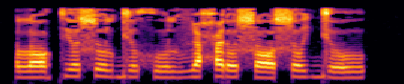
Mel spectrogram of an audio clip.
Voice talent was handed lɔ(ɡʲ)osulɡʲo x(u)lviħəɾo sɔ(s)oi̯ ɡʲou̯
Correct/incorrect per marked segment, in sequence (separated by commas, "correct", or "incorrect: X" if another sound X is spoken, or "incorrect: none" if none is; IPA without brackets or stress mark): incorrect: kʲ, correct, correct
